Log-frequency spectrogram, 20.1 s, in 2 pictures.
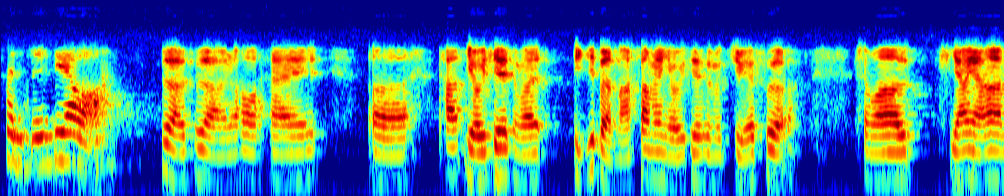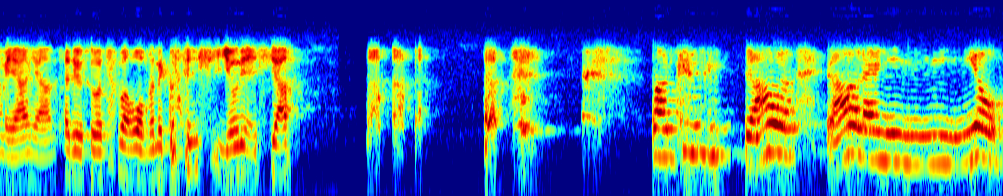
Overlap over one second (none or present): none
